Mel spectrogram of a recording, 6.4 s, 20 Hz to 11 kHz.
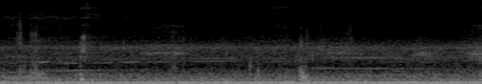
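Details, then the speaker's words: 2010 Mercedes E350 CDI convertible, 101k miles: electric roof lowering and stowing under tonneau cover, about 20-25 seconds, steady motor hum with soft clunks; smooth, normal roof operation. "guess it's about 20-25 seconds from start to finish, that roof function, so it's not the quickest one, but it is quite a big roof, and it's quite a complicated mechanism."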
